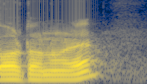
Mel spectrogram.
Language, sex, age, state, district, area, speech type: Assamese, male, 60+, Assam, Nagaon, rural, spontaneous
